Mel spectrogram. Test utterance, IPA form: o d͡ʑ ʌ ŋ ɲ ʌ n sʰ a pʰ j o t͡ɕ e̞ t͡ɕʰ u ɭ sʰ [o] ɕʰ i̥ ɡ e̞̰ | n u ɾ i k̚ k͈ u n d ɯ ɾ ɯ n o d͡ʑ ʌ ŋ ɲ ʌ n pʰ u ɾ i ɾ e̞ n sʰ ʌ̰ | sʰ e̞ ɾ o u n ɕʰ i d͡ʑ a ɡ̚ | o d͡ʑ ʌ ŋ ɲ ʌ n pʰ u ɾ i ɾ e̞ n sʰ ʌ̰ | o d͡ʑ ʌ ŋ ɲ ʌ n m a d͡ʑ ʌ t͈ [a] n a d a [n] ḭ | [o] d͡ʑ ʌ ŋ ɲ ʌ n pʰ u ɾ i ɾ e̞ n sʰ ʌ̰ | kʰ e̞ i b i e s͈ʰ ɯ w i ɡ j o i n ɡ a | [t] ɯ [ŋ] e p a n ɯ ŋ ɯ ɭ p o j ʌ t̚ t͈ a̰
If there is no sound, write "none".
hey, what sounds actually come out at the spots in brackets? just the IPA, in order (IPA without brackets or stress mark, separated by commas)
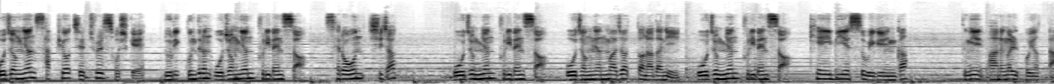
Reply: o, ʌ, ɲ, o, t, ŋ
